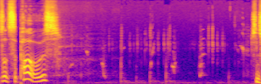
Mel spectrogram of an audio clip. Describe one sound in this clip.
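A marker squeaks on a glass board.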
